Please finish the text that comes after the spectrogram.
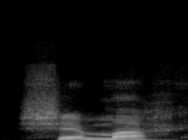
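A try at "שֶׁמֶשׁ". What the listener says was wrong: Careful with that second vowel.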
